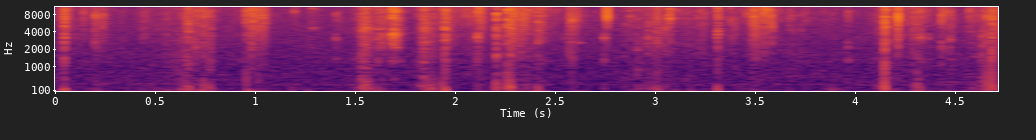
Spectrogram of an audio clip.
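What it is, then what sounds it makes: Bar soap being shaved. A metal utility-knife blade shaves thin curls off the edge of a solid, rectangular, dry white bar of soap held in the hand, played at double speed. Quick dry scraping and crinkly, crunching strokes come in a rapid uneven run, with soft low bumps under bright, sharp peaks.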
